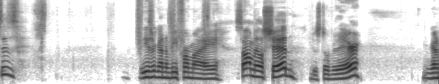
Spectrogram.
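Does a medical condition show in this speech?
No.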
